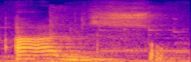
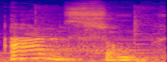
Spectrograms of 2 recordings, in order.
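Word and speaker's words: Adso: A pronúncia Addison em italiano é muito próxima de Watson.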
